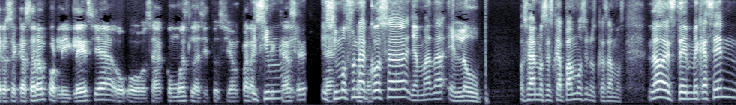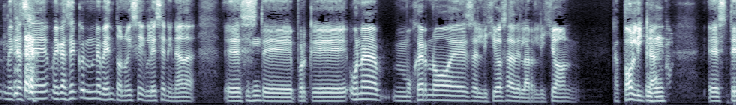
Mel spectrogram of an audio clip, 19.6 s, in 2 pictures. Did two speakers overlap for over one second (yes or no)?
yes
